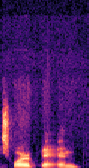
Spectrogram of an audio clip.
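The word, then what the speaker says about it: Antwerpen: i lived in antwerp and twerpin is the correct pronunciation but um i loved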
